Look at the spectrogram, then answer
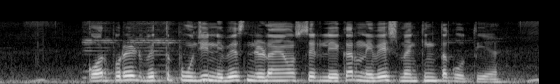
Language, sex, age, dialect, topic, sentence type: Hindi, male, 18-24, Kanauji Braj Bhasha, banking, statement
